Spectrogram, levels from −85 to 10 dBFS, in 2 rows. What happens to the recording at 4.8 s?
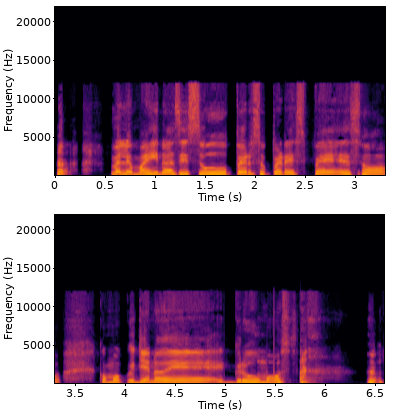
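At 4.8 s the speech falls inside a run of periodic USB or driver dropouts, from 2.99 to 5.98 s. About every 0.5 s roughly a millisecond of audio is skipped, giving regular ticks. A spectrogram shows evenly spaced thin vertical broadband lines, and the waveform shows matching jumps.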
